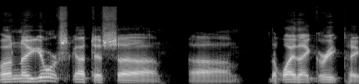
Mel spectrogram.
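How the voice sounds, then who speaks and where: A man with a Southern US accent speaks at a fairly slow pace. The sound is dry and close with no echo, on a very clean recording with a silent background. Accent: Southern drawl. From US South. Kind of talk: casual chat.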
